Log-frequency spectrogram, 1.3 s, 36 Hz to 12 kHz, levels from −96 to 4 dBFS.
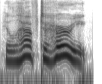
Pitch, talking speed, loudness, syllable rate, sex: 205 Hz, 190 wpm, -15 LUFS, 4.8 syllables/s, female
